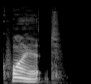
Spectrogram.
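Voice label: "quiet", English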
